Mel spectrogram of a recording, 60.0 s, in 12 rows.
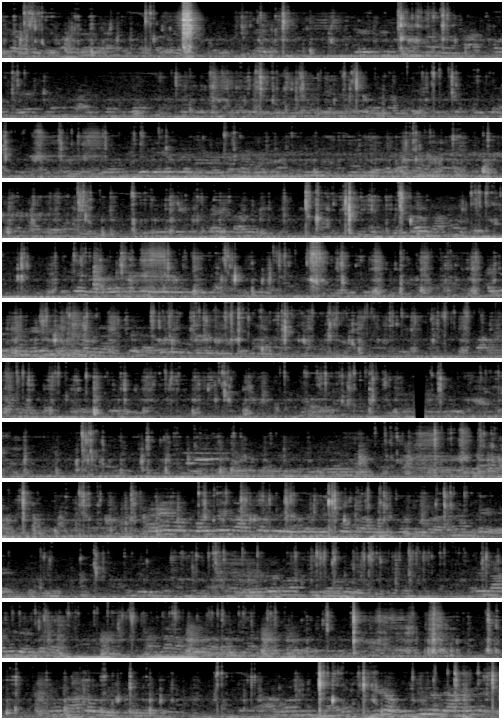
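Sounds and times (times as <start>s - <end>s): chewing: 0.0s - 59.9s
hand mixing food on steel plate: 47.4s - 56.7s.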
